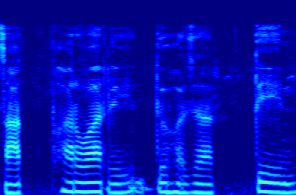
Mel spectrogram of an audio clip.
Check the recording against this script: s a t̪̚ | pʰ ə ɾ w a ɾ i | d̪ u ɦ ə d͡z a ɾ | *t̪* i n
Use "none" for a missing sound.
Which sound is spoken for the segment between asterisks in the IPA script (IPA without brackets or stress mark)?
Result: t̪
